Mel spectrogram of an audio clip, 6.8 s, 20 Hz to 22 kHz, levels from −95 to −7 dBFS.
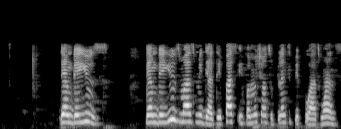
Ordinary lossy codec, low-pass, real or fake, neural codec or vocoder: none; 5.4 kHz; real; none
